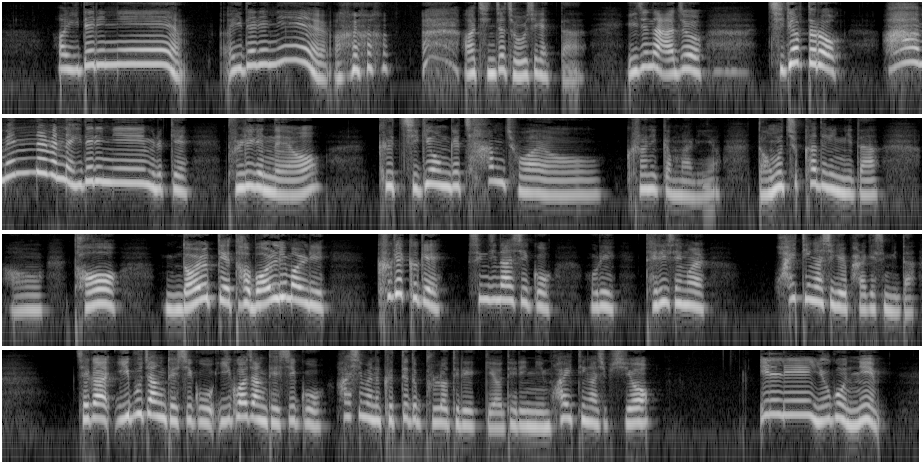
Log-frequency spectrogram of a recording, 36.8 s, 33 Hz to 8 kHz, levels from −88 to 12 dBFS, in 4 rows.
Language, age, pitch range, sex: Korean, 20-39, 225-320 Hz, female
